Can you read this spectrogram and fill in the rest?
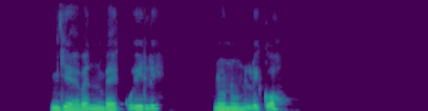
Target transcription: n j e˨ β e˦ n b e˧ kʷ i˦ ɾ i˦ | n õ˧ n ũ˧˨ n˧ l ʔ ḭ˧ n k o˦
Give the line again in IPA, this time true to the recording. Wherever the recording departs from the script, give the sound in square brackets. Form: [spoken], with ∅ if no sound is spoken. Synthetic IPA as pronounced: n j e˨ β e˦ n b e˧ kʷ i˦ [l] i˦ | n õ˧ n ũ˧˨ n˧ l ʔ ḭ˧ [∅] k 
